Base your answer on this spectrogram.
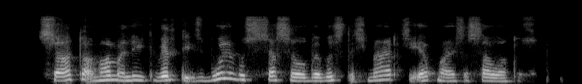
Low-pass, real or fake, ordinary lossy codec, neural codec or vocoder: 9.9 kHz; fake; Opus, 16 kbps; codec, 44.1 kHz, 2.6 kbps, DAC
